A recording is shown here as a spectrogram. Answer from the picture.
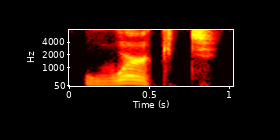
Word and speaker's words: worked: Quando o verbo terminar com K, você vai pronunciar com T. Então, por exemplo, work, você vai pronunciar worked.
